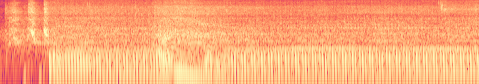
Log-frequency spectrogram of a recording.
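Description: A motorcycle engine cranks briefly, then starts and settles into a loud, steady close idle with an even pulsing throb that carries on to the end.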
